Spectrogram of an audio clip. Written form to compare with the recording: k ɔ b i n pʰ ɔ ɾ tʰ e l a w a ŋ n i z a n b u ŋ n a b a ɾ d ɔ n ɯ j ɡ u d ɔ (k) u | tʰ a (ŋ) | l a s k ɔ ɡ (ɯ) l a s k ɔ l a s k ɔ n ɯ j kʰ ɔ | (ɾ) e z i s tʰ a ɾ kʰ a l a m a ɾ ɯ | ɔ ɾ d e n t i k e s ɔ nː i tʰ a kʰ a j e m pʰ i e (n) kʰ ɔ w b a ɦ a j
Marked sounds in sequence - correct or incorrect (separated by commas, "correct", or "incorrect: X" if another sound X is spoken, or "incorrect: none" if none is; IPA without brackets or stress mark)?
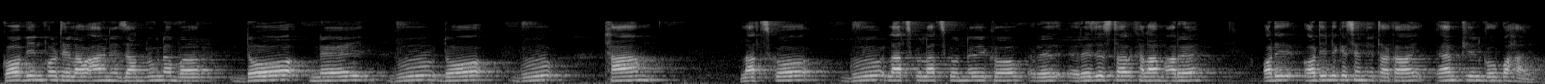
incorrect: ɡ, incorrect: m, incorrect: u, correct, correct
